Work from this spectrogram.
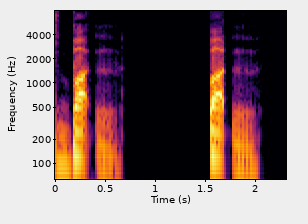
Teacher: Initially, you would pronounce button with a T, but native speakers would often use the glottal stop here. So it's button, button.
